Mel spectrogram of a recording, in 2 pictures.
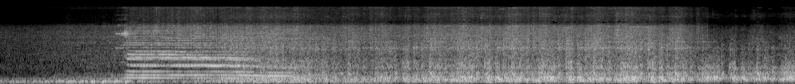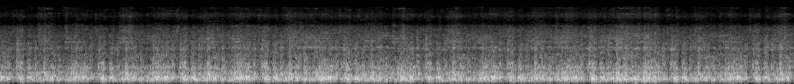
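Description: Diesel locomotive horn sounding once for about a second and a half, then a passenger train of steel coaches passing close by at speed, its wheels clattering loudly over the rails until the last coach has gone.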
